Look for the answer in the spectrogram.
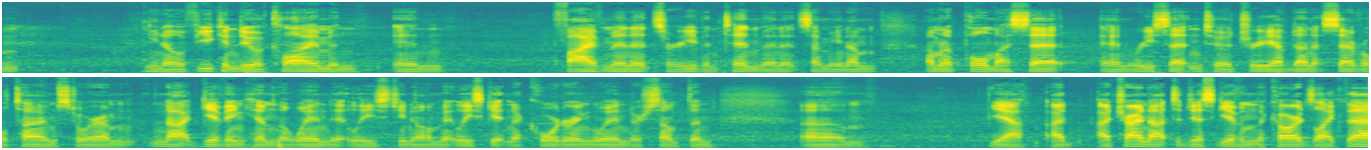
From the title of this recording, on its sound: A "Killer" Q & A at The Mobile Hunters Expo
